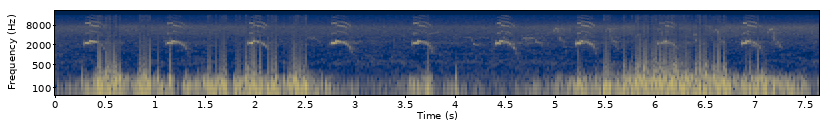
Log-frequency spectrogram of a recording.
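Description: A pied cuckoo gives loud, ringing, slurred whistles, about one every second, over a steady low rumble of wind or distant traffic.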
